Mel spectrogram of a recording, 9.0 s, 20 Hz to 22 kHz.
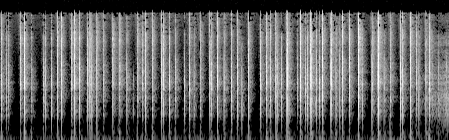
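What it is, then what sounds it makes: Hardboard clipboard tapped with nails. Long acrylic nails rapidly tap a large, flat, brown hardboard clipboard, a solid thin board held in front of the mic. The result is dozens of quick, dry, bright clicks that die away almost instantly, with a tonal knock around 1.3 kHz. The taps come in uneven bursts and clusters with almost no low end.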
